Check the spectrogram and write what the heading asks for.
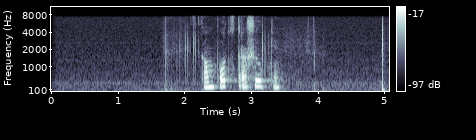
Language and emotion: Russian, neutral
